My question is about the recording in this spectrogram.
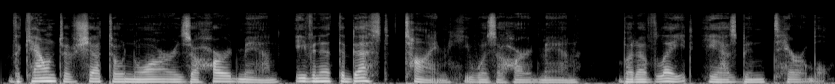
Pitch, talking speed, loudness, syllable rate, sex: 115 Hz, 185 wpm, -19 LUFS, 4.0 syllables/s, male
